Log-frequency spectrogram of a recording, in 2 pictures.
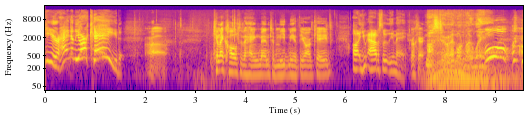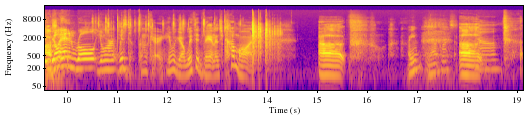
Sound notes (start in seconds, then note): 13.6 dice clatters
